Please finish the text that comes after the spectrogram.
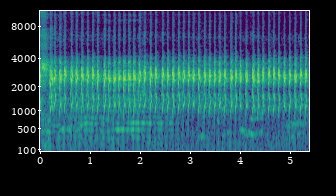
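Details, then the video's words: Non-stop rolling song of a yellow-vented bulbul, played to lure wild birds and to get young or group-kept birds singing: a fast, even stream of bright chattering notes, about three per second. "TRUCUKAN RIBUT BUAT PIKAT, MASTERAN DAN PANCINGAN TRUCUKAN PAUD DAN OMBYOKAN"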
